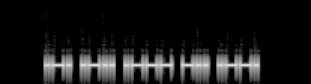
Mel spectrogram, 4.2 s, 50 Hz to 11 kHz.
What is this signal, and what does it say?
Morse code, heard as a keyed tone, about 26 wpm, 700 Hz. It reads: RLJDP
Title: Code Groups - 5 Letters - 25wpm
